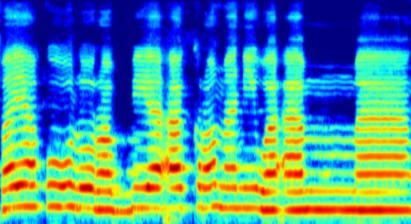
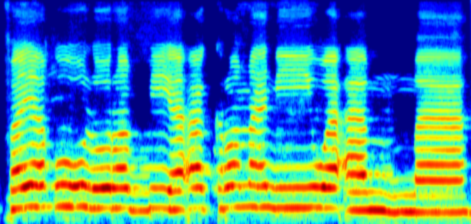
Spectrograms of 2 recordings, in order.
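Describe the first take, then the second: First: Akramani ends without the added 'ee' sound. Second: Akramani ends with an added long 'ee' sound. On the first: "yang kedua tanpa ya" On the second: "Yang dengan ya"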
